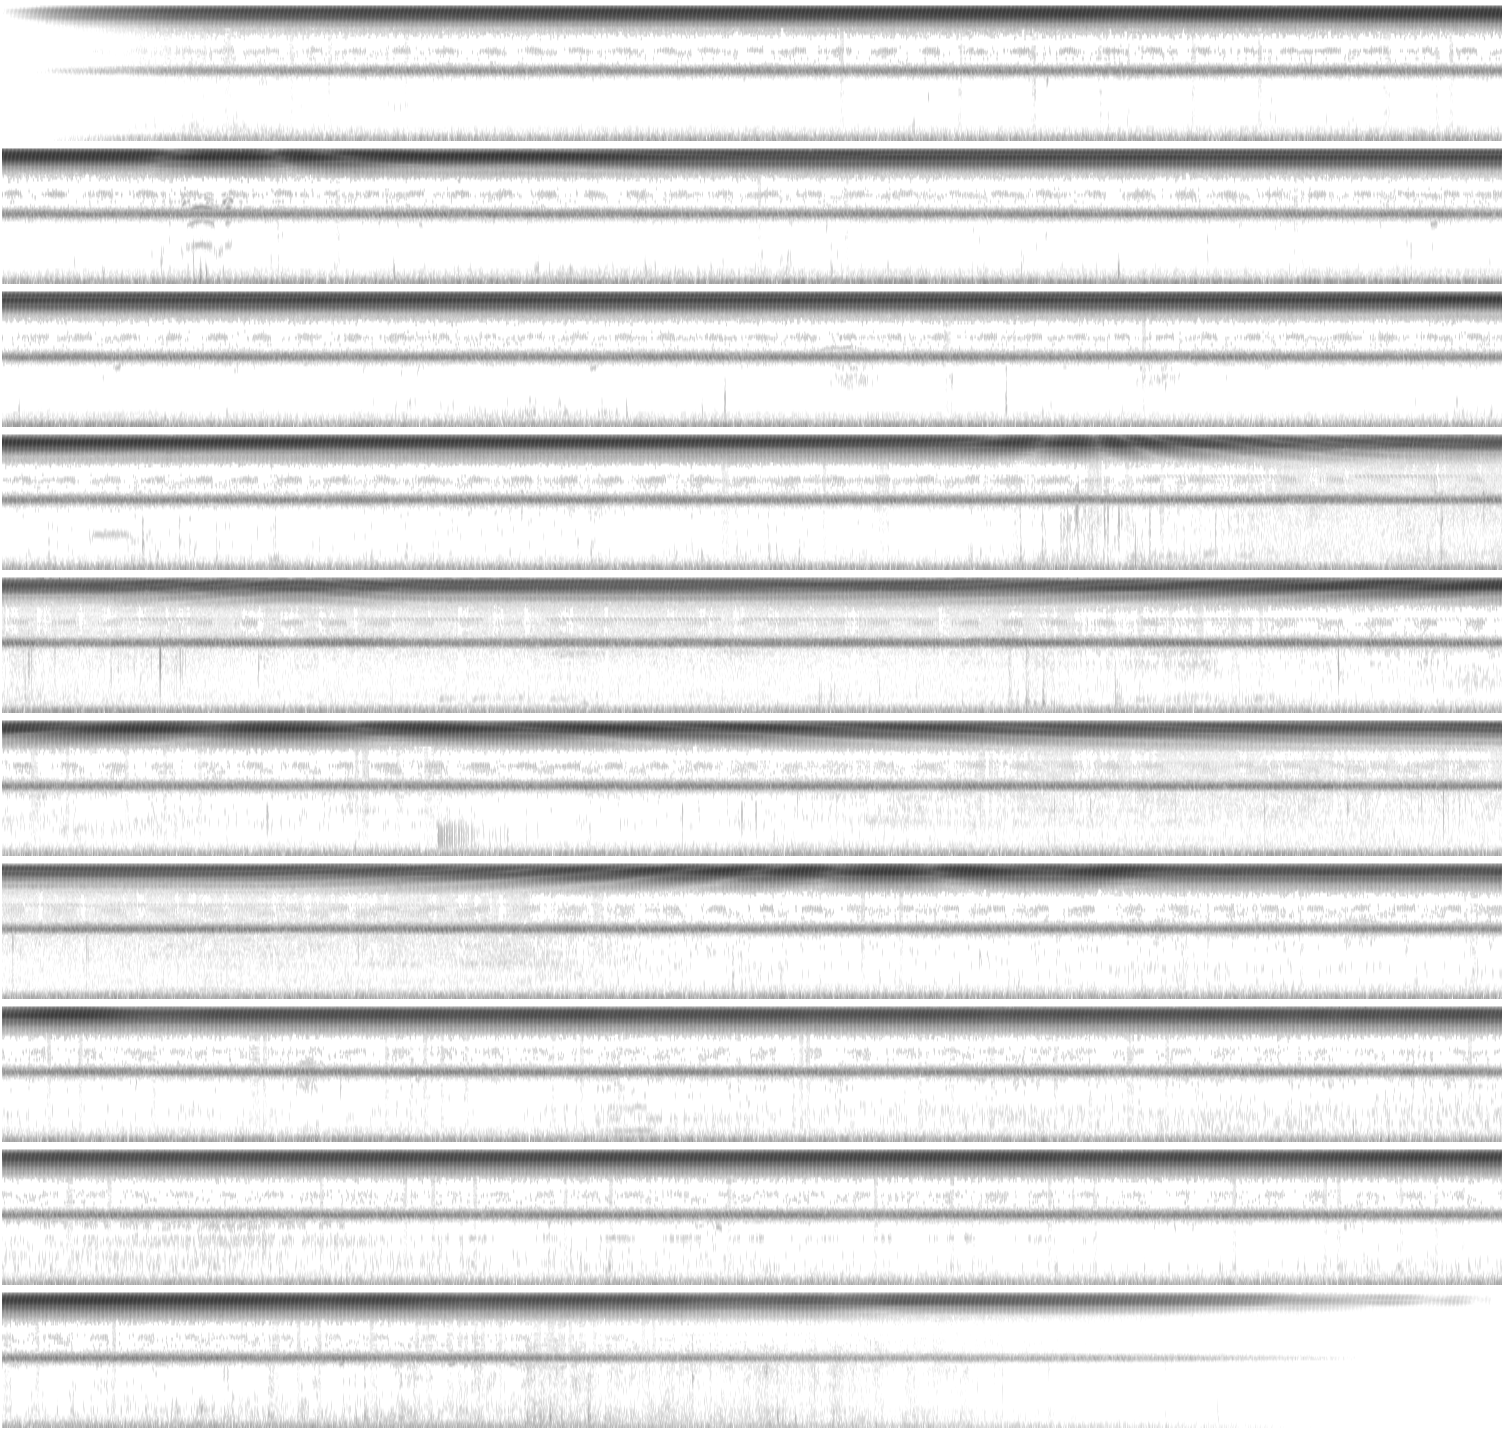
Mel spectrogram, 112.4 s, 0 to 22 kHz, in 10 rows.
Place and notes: Geiselsteller - Large Conehead
piercing stridulation sounds inside national park neusiedler see. 2 omni mics in olson wing array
